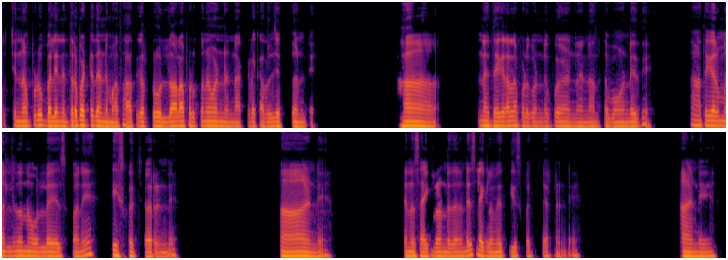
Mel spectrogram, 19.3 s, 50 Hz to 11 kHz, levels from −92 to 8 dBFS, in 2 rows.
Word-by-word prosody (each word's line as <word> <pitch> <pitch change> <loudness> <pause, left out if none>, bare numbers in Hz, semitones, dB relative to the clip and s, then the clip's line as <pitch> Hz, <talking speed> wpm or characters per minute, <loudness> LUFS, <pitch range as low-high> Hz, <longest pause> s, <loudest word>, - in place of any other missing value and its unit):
చిన్నప్పుడు 115 +2 +1
భలే 115 0 +5
నిద్ర 110 +3 +2
బట్టేదండి 125 -3 +2
మా 105 - +2
తాతగారి 110 +2 -1
ఒళ్ళో 110 +1 +2
అలా 115 0 +4
పడుకునేవాడినండి, 115 -2 0
అక్కడే 105 +1 -6
కథలు 105 0 -1
జెప్తుంటే. 105 0 -3 1.2
ఆ! 115 - +7 1.0
నది 120 -1 +2
దెగ్గరలా 120 +2 +2
పడుకుండా 110 -1 -4
పోయేవాడ్నండి. 105 -2 -1
అంత 105 0 -10
బాగుండేది. 105 0 -1 0.6
తాతగారు 125 -1 +1
మళ్ళీ 115 0 0
నన్ను 115 -1 +2
ఒళ్ళో 110 +1 +1
ఎసుకొని 110 +3 -3 0.3
తీసుకొచ్చేవారండి. 105 -2 -1 1.5
ఆ! - - +6 0.3
అండి. 105 0 +1 1.1
చిన్న 110 0 +2
సైకిల్ 110 0 +1
ఉండెదండి. 105 +3 +1
సైకిల్ 115 -5 +1
మీద 105 - +1
తీసుకొచ్చేవారండి. 110 +2 -7 1.4
ఆ! 115 - +3
అండి. 105 0 0
110 Hz, 110 wpm, -24 LUFS, 105-115 Hz, 1.5 s, ఆ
